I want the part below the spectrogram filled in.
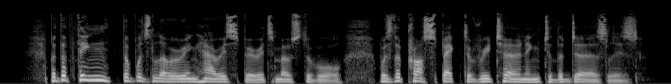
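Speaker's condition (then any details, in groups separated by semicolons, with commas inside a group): No condition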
